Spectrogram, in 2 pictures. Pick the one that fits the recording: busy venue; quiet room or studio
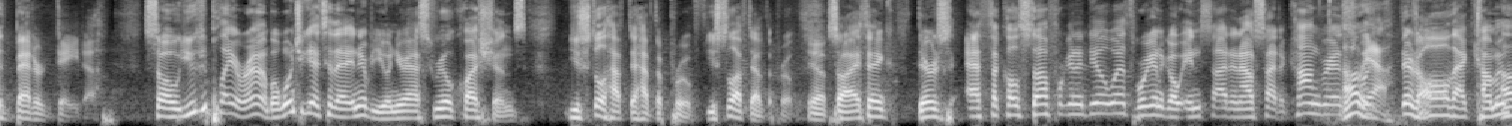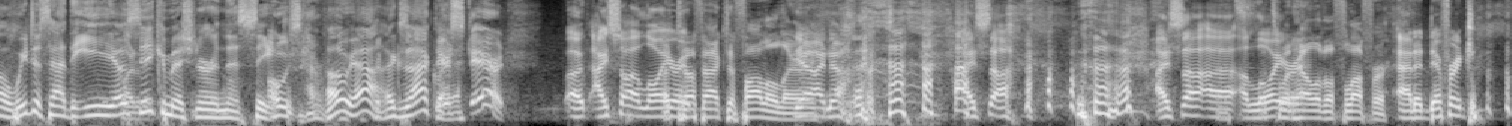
busy venue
